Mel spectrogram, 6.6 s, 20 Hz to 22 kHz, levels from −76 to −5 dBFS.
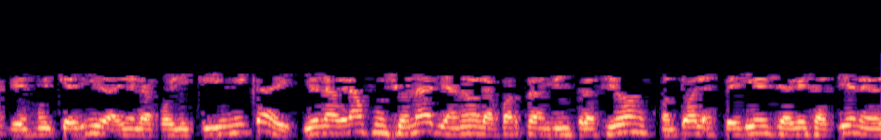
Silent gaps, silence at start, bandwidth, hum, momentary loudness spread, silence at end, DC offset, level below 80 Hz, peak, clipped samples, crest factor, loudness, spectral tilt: none; 0 s; 3.1 kHz; none; 3 LU; 0 s; under 0.1%; -64 dBFS; -4 dBFS; under 0.1%; 14 dB; -17 LUFS; -11.5 dB/octave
